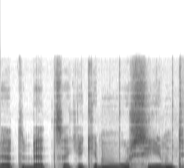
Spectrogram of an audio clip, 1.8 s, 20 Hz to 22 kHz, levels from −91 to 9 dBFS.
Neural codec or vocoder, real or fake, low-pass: none; real; 14.4 kHz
